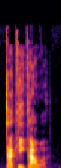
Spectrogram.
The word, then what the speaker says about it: Takikawa: Takikawa, that's how you say it. Takikawa.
